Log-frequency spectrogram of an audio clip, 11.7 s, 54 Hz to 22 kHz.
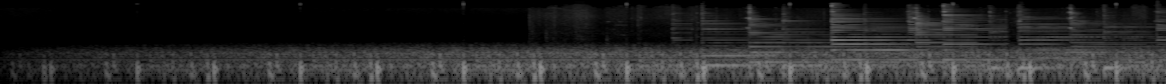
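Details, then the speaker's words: Heartbeat recording made in pediatric hospital music therapy, apparently for a patient's family: a soft, steady heartbeat of about 78 a minute fades in, then guitar and singing of a family-chosen song join over it. "it will fade in with the heartbeat and that's the beat that you'll hear in the background"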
